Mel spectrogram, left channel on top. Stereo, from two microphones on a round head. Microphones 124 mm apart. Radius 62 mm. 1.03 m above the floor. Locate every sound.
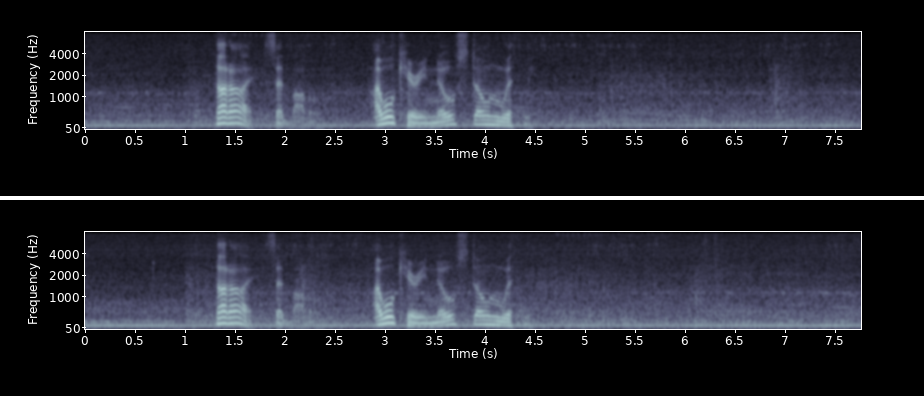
1.3 s a man speaking: 25° left (ahead or behind)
